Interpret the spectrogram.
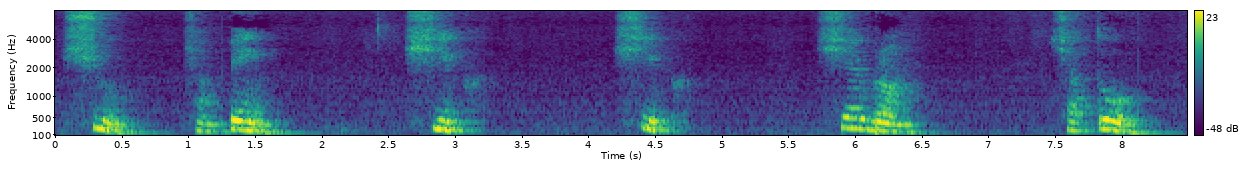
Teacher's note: It is a voiceless palato-alveolar fricative sound. It can be realized at the initial, middle, and final positions of English words.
